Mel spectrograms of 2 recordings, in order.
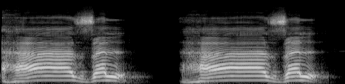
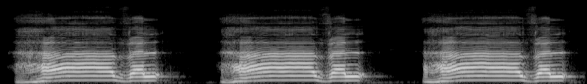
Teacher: اب اس لفظ کو پڑھیں گے، اور اس لفظ میں یہاں پر دیکھیں یہ ذال ہے، ذال کو نرمی سے پڑھیں گے، یعنی سی ٹی کی آواز کے بغیر پڑھیں گے، اور اس حرف کی سی ٹی کی آواز کو ختم کرنے کے لیے زبان کی نوک کو اوپر کے سامنے کے 2 دانتوں کے سرے سے جب لگائیں گے تو ذال کے اندر جو سی ٹی کی آواز ہوتی ہے وہ ختم ہو جائے گی۔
